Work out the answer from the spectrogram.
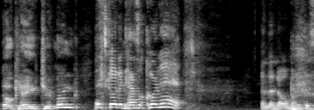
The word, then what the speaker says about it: Castle Cornet: Oh, how do you pronounce it, old man? Then what does he say? Castle Cornet. It's Castle Cornet.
